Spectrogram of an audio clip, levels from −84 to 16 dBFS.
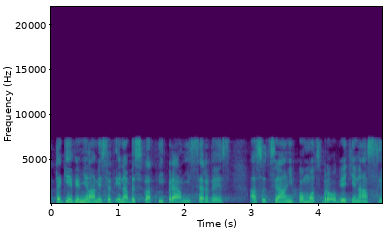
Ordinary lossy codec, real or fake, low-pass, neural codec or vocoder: none; fake; 7.2 kHz; autoencoder, 48 kHz, 128 numbers a frame, DAC-VAE, trained on Japanese speech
